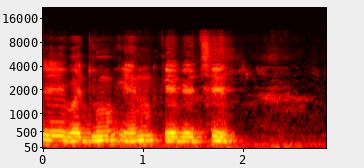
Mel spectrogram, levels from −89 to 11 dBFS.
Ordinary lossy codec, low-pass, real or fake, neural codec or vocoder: Opus, 16 kbps; 10.8 kHz; real; none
